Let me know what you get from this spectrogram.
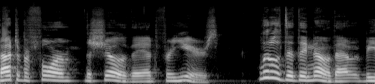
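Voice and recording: Someone is reading aloud in a natural voice, with a quiet background behind them.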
